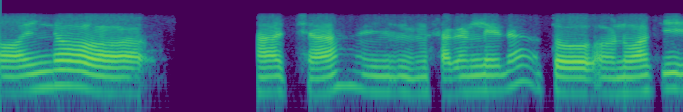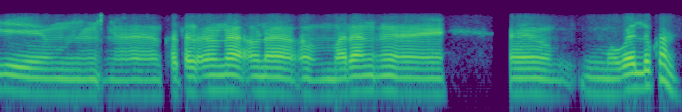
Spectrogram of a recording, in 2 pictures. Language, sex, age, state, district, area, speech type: Santali, male, 18-30, West Bengal, Bankura, rural, conversation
